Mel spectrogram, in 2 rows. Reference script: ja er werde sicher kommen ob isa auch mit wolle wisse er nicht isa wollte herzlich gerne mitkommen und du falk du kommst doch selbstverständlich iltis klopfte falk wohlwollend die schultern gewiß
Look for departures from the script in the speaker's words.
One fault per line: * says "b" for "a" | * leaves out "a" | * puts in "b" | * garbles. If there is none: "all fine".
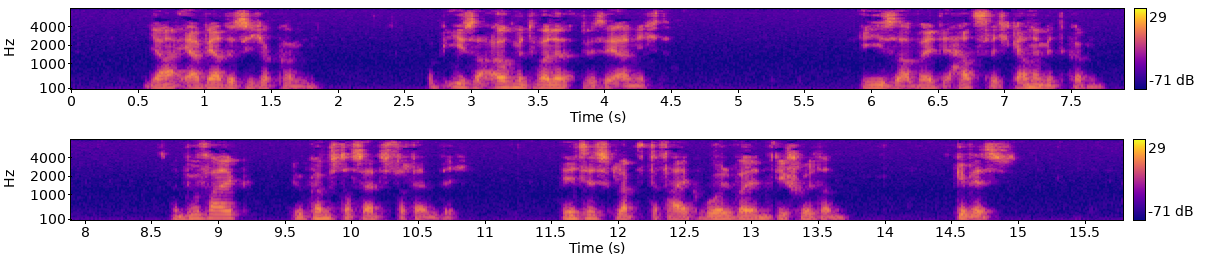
all fine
